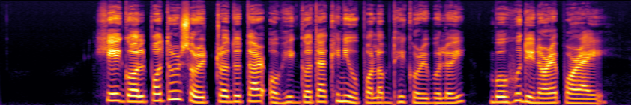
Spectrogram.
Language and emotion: Assamese, neutral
